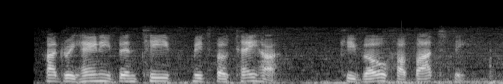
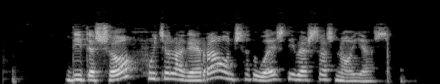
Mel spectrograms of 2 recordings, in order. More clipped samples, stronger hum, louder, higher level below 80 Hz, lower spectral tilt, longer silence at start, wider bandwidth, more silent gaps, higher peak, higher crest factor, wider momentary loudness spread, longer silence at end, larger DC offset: neither; neither; about the same, -15 LUFS vs -16 LUFS; first, -34 dBFS vs -60 dBFS; first, -7.5 dB/octave vs -4 dB/octave; first, 0.45 s vs 0.1 s; second, 6.4 kHz vs 7.4 kHz; neither; about the same, 0 dBFS vs 0 dBFS; about the same, 16 dB vs 18 dB; first, 13 LU vs 8 LU; second, 0 s vs 0.5 s; neither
